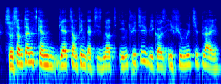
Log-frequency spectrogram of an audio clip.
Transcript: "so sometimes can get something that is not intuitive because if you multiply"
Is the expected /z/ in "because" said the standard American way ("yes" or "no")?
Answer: yes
